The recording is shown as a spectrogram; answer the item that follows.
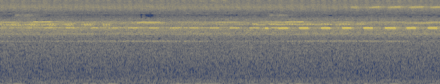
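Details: Crickets calling: a steady high, shimmering insect drone runs throughout, and from about midway a louder cricket joins with short, bright chirps repeated evenly, roughly two or three per second, until the end.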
